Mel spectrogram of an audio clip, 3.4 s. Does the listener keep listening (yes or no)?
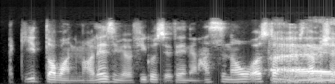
yes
